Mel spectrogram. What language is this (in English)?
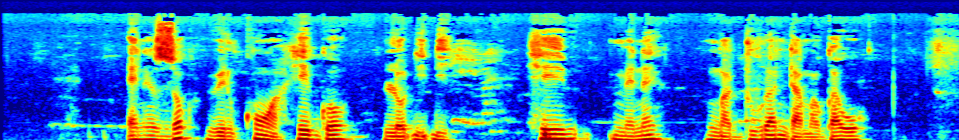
Gbaya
